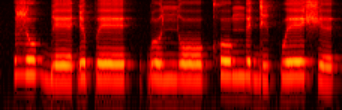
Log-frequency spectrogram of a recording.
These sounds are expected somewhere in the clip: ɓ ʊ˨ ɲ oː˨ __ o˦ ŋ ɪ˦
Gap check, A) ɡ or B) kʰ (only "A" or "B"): B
